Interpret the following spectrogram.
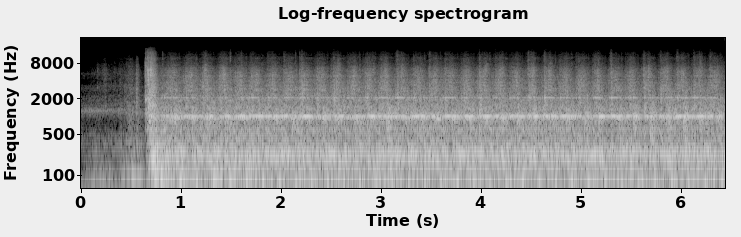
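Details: Excavator that sat a couple of months, fuel system bled of air after losing prime: steady starter whir with even cranking pulses that never catch, no smoke. Owner suspects the engine stop motor seized partially closed, holding the injection pump fuel shut off.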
